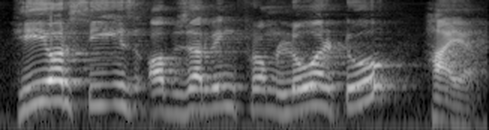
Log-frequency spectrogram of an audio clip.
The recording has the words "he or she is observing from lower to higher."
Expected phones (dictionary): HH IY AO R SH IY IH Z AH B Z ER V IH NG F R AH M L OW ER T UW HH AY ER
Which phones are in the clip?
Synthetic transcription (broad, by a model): HH IY AO R S IY IH Z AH B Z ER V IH NG F R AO M L OW ER T UW HH AY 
